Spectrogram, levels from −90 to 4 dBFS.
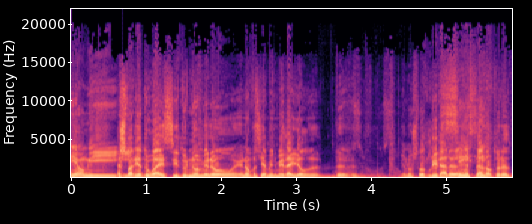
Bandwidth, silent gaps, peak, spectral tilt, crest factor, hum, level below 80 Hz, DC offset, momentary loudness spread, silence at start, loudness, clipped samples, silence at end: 19.5 kHz; none; 0 dBFS; -5 dB/octave; 10 dB; none; -36 dBFS; under 0.1%; 10 LU; 0 s; -10 LUFS; under 0.1%; 0 s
